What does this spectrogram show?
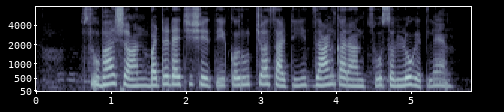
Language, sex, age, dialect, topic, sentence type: Marathi, female, 18-24, Southern Konkan, agriculture, statement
